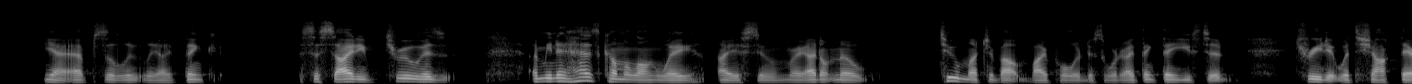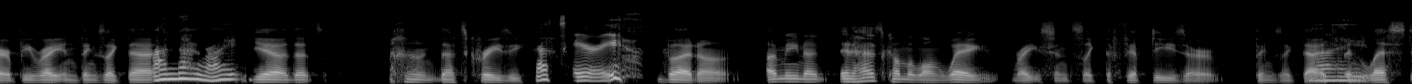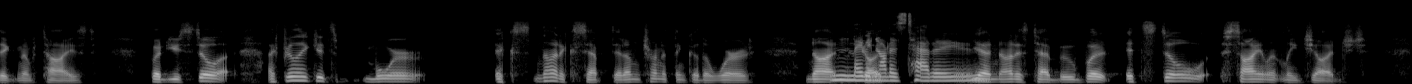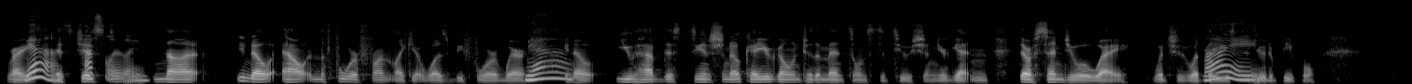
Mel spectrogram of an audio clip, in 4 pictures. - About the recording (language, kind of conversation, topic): English, unstructured, How can I respond when people judge me for anxiety or depression?
- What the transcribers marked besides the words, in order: chuckle; chuckle; unintelligible speech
